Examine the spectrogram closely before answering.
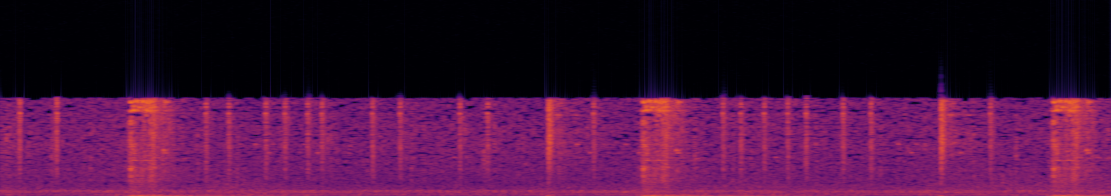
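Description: Menu selections click and chime.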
